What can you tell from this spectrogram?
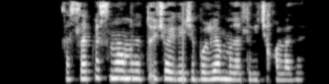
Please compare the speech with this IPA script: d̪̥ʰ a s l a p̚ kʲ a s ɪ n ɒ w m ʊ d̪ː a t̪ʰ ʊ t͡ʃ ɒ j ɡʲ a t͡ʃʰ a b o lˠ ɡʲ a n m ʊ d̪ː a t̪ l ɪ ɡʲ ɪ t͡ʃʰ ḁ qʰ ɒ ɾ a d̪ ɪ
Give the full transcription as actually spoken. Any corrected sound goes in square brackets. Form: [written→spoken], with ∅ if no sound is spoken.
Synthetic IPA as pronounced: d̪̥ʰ a s l a p̚ kʲ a s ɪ n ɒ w m ʊ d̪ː a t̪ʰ ʊ t͡ʃ ɒ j ɡʲ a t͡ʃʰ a b o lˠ ɡʲ a n m ʊ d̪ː a t̪ l ɪ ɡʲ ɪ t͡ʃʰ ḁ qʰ ɒ [ɾ→l] a d̪ ɪ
